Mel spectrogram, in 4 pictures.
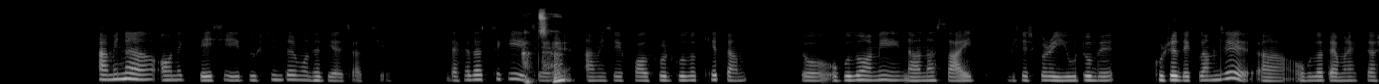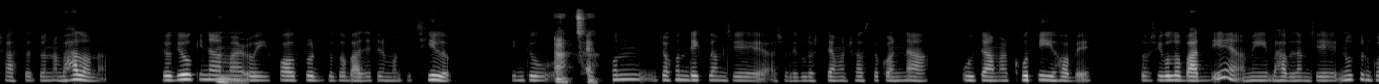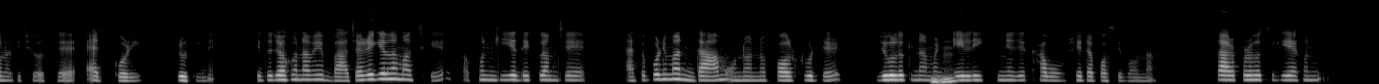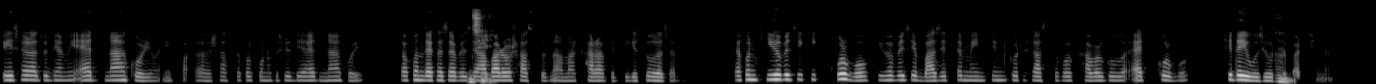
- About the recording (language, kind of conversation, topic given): Bengali, advice, বাজেটের মধ্যে স্বাস্থ্যকর খাবার কেনা কেন কঠিন লাগে?
- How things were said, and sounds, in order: in English: "add"; in English: "add"; in English: "add"; in English: "add"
